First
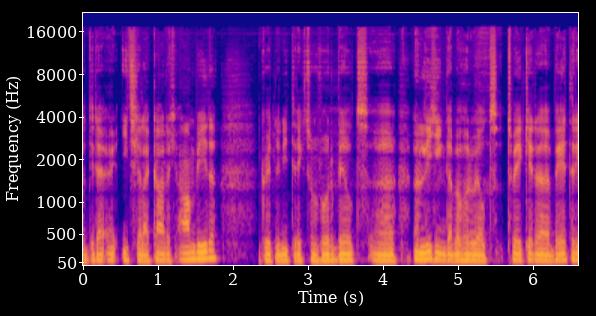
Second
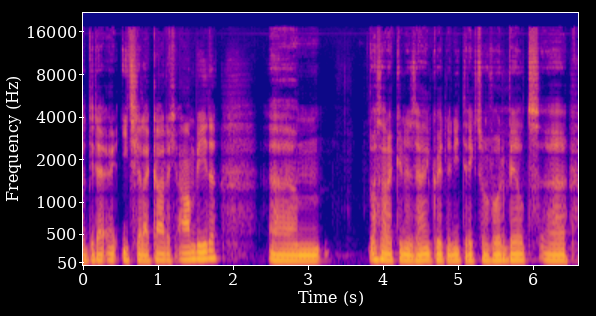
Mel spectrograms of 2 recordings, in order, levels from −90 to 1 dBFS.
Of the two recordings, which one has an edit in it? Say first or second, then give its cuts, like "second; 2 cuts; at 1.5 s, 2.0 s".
first; 1 cut; at 2.3 s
